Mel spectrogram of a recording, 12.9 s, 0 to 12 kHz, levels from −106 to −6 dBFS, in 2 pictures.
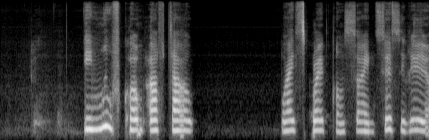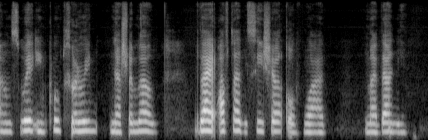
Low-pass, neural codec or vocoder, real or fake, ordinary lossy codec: none; codec, 24 kHz, 1.5 kbps, HILCodec; fake; none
